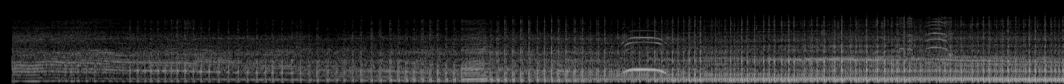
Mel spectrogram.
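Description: Youth trials motorcycle running as it rides up a dirt trail and slows to a stop, its motor note rising and falling and growing louder as it approaches. A brief high pitched call sounds about six seconds in.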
